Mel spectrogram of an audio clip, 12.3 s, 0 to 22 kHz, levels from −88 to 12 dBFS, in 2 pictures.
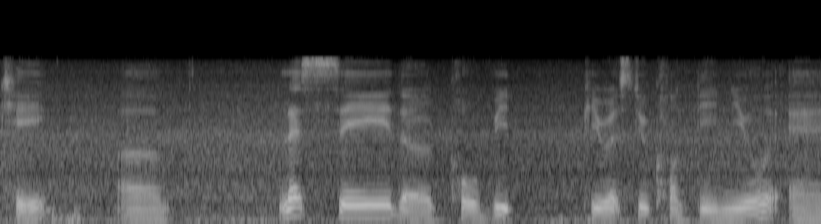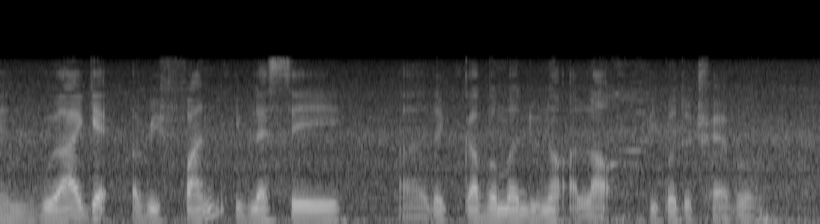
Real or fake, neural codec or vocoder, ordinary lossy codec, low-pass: real; none; none; 7.2 kHz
